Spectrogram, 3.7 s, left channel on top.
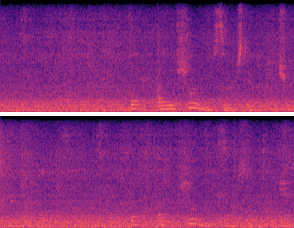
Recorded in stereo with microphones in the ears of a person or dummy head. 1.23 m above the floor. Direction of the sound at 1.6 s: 75° left (ahead or behind).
